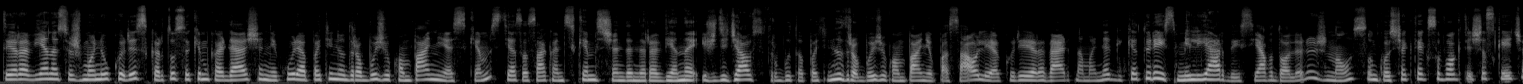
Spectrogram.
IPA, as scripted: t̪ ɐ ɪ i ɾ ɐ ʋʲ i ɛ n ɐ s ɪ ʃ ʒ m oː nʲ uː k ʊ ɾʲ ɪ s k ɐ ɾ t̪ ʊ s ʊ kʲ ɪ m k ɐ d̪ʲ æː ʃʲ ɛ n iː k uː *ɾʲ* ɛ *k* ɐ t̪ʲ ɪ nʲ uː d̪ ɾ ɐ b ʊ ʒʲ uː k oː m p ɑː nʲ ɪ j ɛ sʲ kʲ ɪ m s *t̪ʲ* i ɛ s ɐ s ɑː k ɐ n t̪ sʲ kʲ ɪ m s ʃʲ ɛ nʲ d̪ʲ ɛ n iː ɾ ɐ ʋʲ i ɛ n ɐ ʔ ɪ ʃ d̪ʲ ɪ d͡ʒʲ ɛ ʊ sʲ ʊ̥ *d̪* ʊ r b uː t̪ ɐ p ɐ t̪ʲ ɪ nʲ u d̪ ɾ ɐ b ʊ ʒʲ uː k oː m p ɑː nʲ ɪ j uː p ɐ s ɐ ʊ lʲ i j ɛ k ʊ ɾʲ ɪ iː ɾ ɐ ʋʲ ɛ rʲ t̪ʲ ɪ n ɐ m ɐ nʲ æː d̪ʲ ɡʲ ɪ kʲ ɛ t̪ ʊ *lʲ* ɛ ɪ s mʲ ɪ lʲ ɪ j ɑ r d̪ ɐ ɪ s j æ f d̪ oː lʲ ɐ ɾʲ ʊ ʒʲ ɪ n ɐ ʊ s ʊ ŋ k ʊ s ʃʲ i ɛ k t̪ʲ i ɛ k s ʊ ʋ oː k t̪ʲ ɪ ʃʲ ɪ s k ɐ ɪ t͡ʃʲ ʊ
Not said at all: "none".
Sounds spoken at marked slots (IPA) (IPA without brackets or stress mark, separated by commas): ɾʲ, p, t̪ʲ, t̪, ɾʲ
